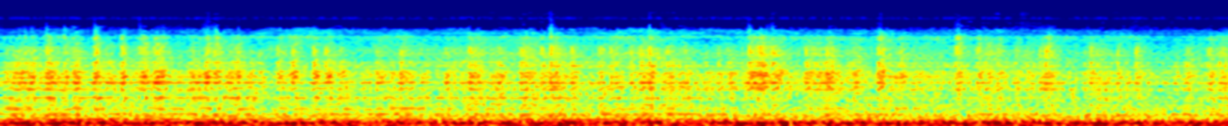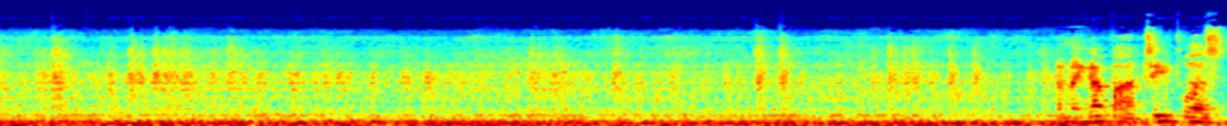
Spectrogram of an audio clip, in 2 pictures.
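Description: A rocket engine roars with a deep, steady rumble through a loudspeaker.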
